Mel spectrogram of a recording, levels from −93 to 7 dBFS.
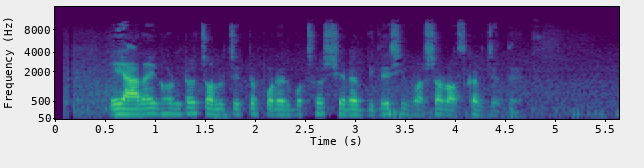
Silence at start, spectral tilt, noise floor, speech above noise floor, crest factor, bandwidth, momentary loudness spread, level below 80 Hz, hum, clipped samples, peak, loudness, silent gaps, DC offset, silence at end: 0.55 s; -5.5 dB/octave; -58 dBFS; 31 dB; 24 dB; 10.5 kHz; 17 LU; -70 dBFS; none; under 0.1%; -4 dBFS; -27 LUFS; none; under 0.1%; 1.05 s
